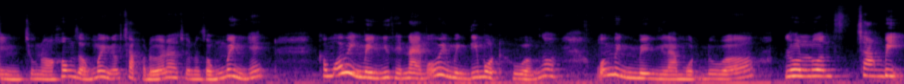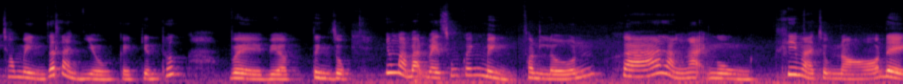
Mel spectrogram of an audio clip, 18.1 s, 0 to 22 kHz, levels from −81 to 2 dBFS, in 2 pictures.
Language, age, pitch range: Vietnamese, 10-29, 180-290 Hz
